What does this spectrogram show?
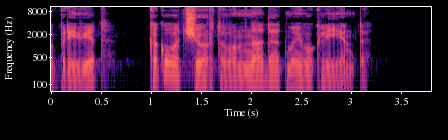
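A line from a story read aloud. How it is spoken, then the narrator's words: Calm. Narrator (Russian): спокойно так говорю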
